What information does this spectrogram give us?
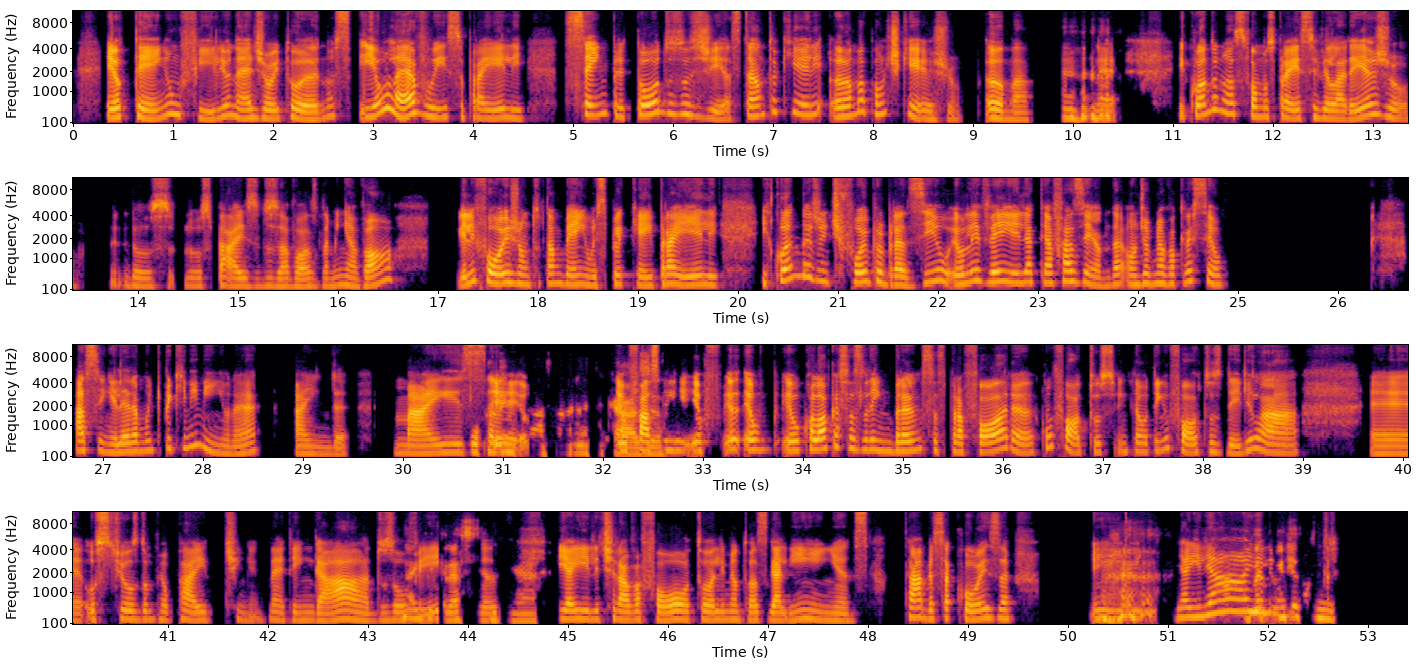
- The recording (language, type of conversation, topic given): Portuguese, podcast, Que comida faz você se sentir em casa só de pensar nela?
- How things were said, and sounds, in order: tapping; laugh; unintelligible speech; laugh; unintelligible speech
